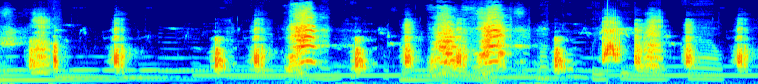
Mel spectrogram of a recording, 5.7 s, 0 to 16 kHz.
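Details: Flock calling of grey herons played as a night-trapping lure in the August 2024 bird season. Short harsh squawks and croaks sound in separated bursts, with a few louder grating calls midway and steady low tonal hum beneath.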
